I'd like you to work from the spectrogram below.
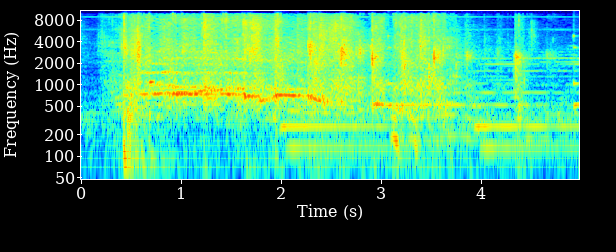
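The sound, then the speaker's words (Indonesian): A single sharp gavel knock rings out near the start as an Indonesian DPR plenary session approves the bill on Law No. 1 of 1974 on marriage, then sustained applause and crowd noise follow, with voices faintly mixed in. “Usai ketok palu yang bersejarah itu,”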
